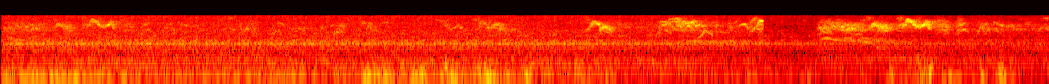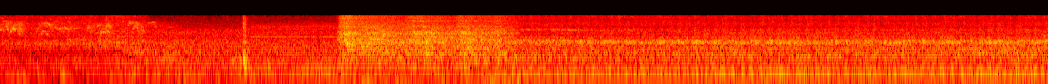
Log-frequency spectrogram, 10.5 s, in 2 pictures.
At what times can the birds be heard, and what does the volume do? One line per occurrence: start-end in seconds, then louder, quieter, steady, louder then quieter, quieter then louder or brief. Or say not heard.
0.0-6.2 louder then quieter.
